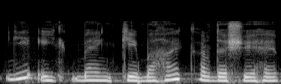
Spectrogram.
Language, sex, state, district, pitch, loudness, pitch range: Hindi, female, Rajasthan, Bikaner, 180 Hz, -14 LUFS, 170-205 Hz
